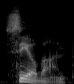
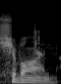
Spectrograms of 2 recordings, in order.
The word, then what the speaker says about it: Siobhan: Because I'm sure her entire life she's been called Siobhan because it looks like Siobhan, but it's Siobhan.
